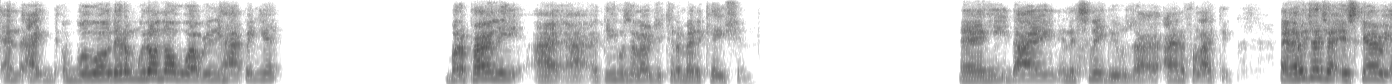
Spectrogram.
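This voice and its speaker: A man hosting a live stream in casual, unscripted chat, speaking haltingly and often repeating words and phrases. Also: sits high. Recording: dull, lo-fi microphone sound.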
